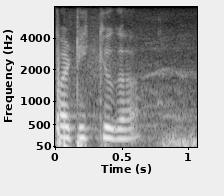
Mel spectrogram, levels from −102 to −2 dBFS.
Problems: background sounds at intervals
